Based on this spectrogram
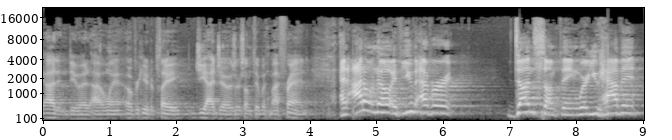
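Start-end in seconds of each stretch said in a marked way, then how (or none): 0.0-4.0 put-on low, subdued child confessing to mom; meek, mumbled excuse to a parent; sheepish kid's excuse. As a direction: own up quietly, dropping low and soft.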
